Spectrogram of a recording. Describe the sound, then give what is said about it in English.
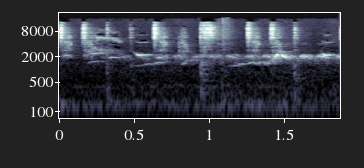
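Rapid, repeated bird chirps and tweets ring out clearly over a steady low hum and a thin sustained tone, as if woven into a music track; no one speaks. “Can you identify the birds that are in this?”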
